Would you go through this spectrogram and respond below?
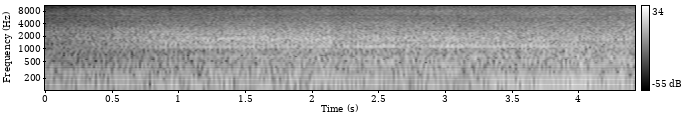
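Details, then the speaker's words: Polaris Xplorer two-stroke quad after fixing an oil leak that starved it of 2-cycle oil for 21 years: steady, even buzz at constant speed with no misses or knocks; running better than ever, normal running. "that is by far the best she's ever run buddy by far"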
